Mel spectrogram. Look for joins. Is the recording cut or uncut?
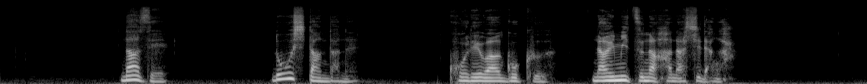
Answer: uncut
